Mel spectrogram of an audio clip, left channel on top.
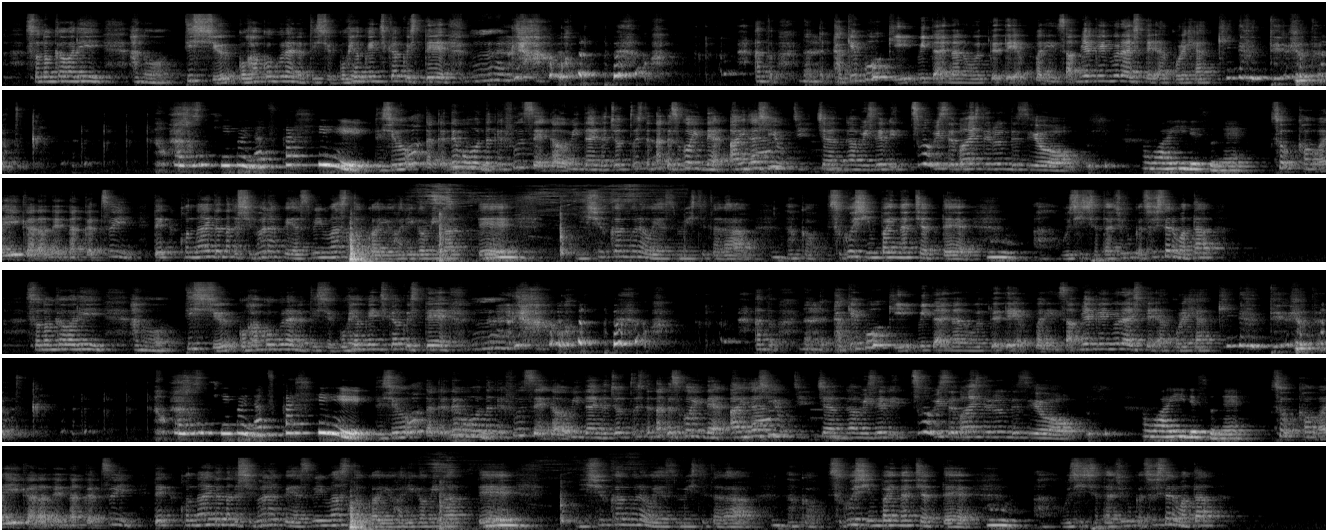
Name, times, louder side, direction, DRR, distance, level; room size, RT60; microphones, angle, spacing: voice 1, 0.1-5.7 6.1-6.6 7.2-13.2 14.9-15.2 17.0-24.6 25.9-31.8 32.2-36.5 36.8-38.7, left 1 dB, 40° left, 2 dB, 3.1 m, -33 dB
voice 2, 6.1-6.4 8.0-8.2 12.9-13.0 14.8-16.8 17.7-18.1 20.6-21.0 21.4-21.6 24.6-25.6 31.3-31.7 34.2-34.3 36.3-36.6, right 1 dB, 25° right, 5 dB, 1.1 m, -24 dB
sound 1, 29.1-29.3 29.8-34.5 34.9-35.0, left 3 dB, 80° left, 0.8 m, -32 dB
8.0 x 6.8 x 7.0 m, 0.70 s
head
